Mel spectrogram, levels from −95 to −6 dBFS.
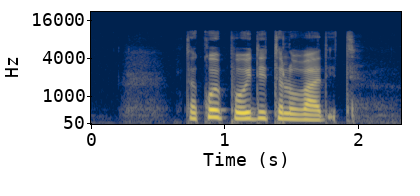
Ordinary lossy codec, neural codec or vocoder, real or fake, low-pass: none; none; real; 10.8 kHz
